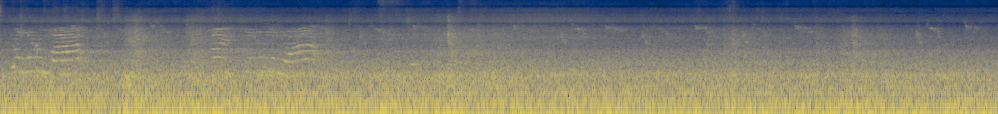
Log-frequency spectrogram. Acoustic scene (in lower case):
residential area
